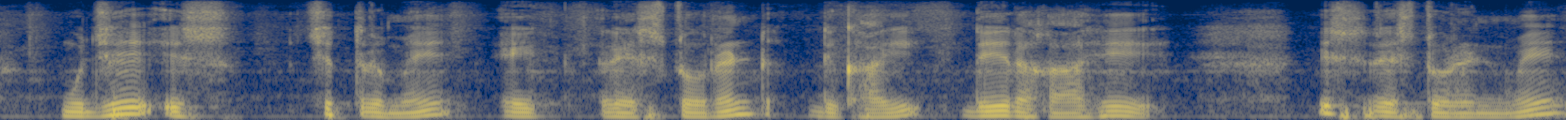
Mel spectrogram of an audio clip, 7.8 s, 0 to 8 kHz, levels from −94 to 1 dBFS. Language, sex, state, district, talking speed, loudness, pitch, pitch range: Hindi, male, Madhya Pradesh, Dhar, 105 wpm, -22 LUFS, 110 Hz, 100-120 Hz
